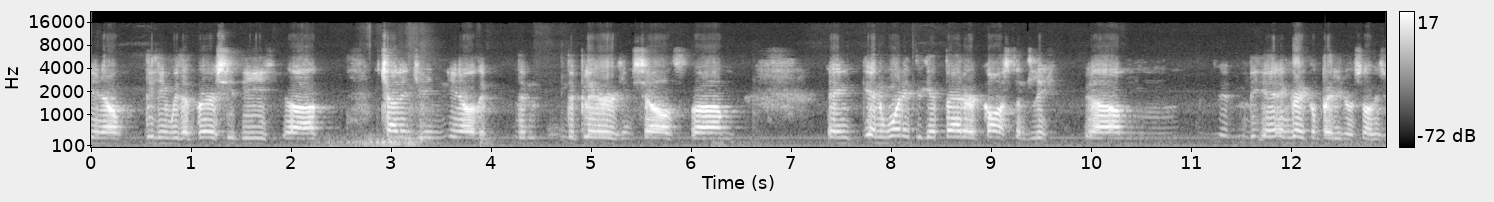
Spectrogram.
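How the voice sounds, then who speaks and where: A man with a Spanish accent speaks at a fairly slow pace with long, frequent pauses. Noticeable background noise runs underneath. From Argentina. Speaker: national team tennis coach. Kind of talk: interview. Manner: halting, many fillers.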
